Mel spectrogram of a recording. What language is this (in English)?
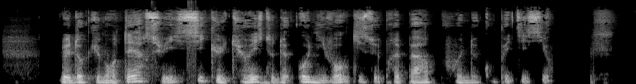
French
